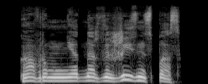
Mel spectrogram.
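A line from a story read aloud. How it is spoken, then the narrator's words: Fervent exclamation. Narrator (Russian): жаром воскликнул Вальхем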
